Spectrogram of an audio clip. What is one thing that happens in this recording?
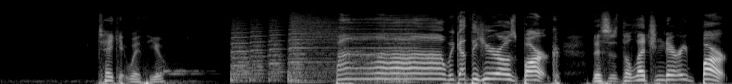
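A bright, cheerful fanfare plays loudly.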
